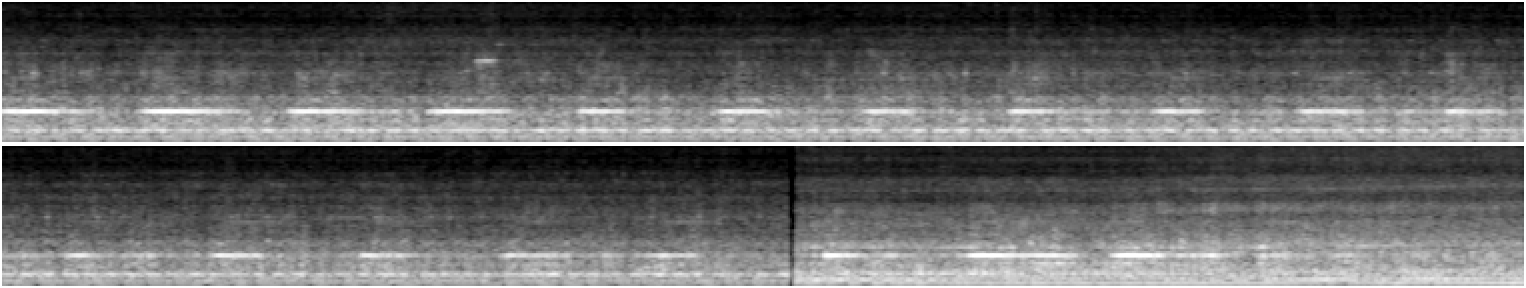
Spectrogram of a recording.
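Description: Diesel passenger train running slowly, a steady low hum, with a short beep repeating about twice a second over it. After an abrupt cut about two-thirds of the way through, a heavier low rumble of the train rolling.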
